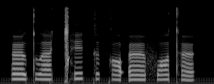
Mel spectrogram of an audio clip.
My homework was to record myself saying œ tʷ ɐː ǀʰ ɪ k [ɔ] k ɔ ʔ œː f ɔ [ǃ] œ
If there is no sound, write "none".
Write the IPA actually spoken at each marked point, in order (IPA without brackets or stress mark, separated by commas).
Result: ə, tʰ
